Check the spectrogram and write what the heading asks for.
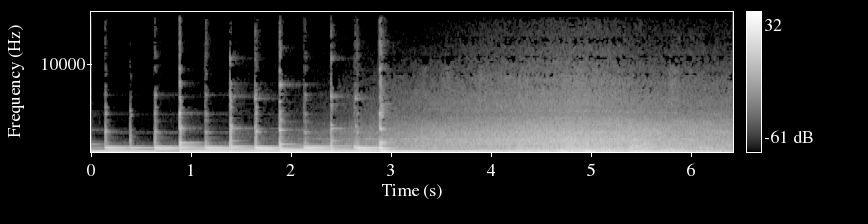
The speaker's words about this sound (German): Schweizers Bild heute ist nicht gerade das, was man gemütlich nennen würde. Die Parallelstraße zur r 4 führt hier durch und die Lastwagen, die aus Schaffhausen Richtung Norden wollen, kommen auch hier durch.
